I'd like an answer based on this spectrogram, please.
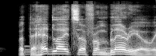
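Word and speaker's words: Blériot: But the headlights are from Blio. Excuse my French. It's like with Pujo. So many extra letters and they're not pronounced the way they should be.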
